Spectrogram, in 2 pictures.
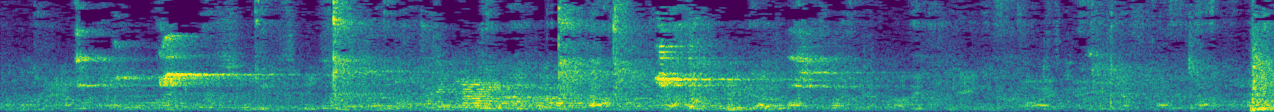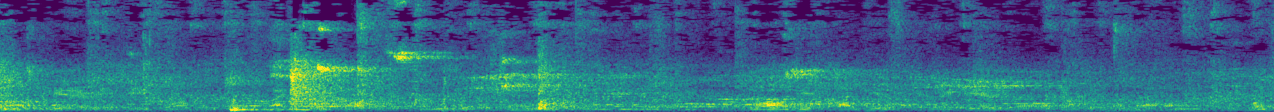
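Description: Ping-pong balls click on tables and paddles throughout a large echoing hall.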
